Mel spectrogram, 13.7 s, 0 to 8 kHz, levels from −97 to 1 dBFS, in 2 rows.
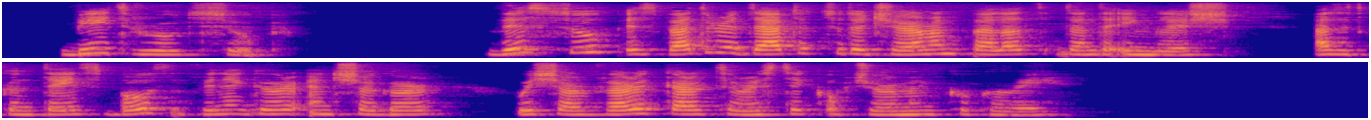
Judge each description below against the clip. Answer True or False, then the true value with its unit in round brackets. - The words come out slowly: True (125 wpm)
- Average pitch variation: False (2.2 semitones)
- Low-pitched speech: False (215 Hz)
